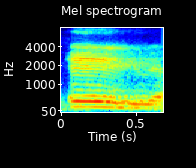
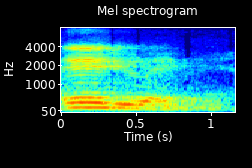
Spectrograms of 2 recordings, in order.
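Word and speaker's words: ἔλυε: Eliue, haciendo la fuerza en la primera sílaba. Eliue.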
